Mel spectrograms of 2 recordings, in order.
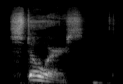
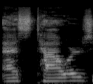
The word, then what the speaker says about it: Stowers: is uh Josh Stowers now I thought his name was Stowers you know s Towers you know I figure that's how you you pronounce it but it's actually Stowers which is kind of similar to stores so Josh Stowers is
